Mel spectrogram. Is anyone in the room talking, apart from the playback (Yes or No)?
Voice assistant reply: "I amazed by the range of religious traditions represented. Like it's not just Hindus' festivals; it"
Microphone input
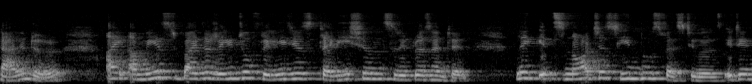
No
